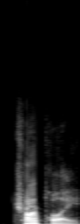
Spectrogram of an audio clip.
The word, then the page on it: charpoy: American English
